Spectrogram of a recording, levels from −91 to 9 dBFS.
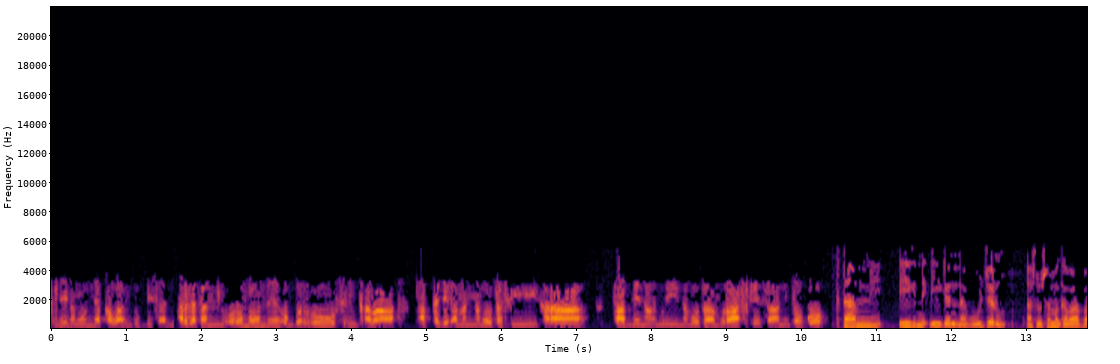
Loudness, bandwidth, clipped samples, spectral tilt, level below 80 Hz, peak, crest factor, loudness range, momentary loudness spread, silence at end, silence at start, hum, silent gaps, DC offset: -24 LUFS; 5.6 kHz; under 0.1%; -3.5 dB/octave; -74 dBFS; -6 dBFS; 18 dB; 5 LU; 13 LU; 0 s; 0 s; none; none; under 0.1%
